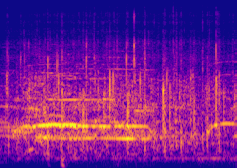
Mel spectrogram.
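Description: An audience at a poetry event in the British Virgin Islands gives a round of applause, a continuous wash of clapping from a crowd, fairly distant and even throughout.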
